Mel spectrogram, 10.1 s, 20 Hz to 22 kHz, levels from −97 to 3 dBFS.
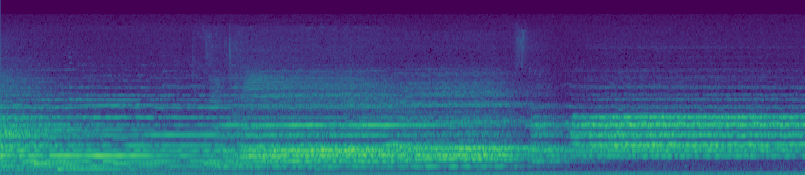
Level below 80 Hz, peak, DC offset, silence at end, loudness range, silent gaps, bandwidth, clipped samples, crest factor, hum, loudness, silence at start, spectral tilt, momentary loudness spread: -52 dBFS; -12 dBFS; under 0.1%; 0 s; 3 LU; none; 12.5 kHz; under 0.1%; 16 dB; none; -28 LUFS; 0 s; -6.5 dB/octave; 10 LU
